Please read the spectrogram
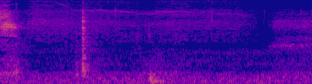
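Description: Faint handling of steel motorized-bicycle connecting rods on a plastic kitchen scale: one light click a little over half a second in, then a fainter tap.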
